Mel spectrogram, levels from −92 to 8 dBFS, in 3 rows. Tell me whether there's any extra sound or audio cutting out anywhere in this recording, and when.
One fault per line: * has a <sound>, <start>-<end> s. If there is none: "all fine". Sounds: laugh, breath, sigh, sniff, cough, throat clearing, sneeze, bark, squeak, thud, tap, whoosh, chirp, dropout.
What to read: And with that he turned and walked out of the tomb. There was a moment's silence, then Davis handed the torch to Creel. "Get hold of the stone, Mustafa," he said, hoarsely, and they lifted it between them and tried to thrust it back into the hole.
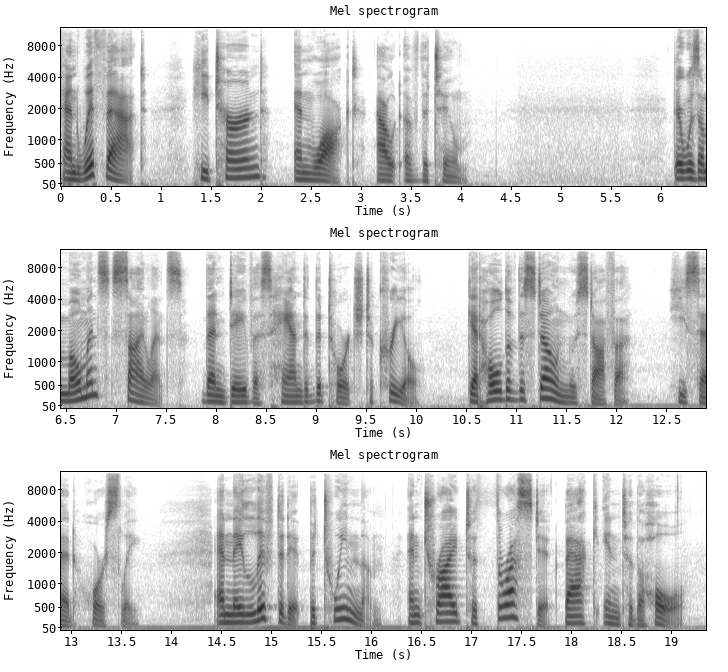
all fine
